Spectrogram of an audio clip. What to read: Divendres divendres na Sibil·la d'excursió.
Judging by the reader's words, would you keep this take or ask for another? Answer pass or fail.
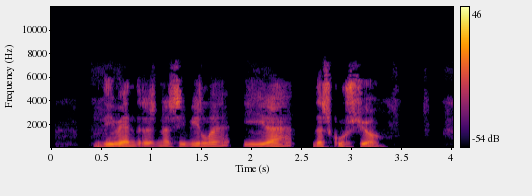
fail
